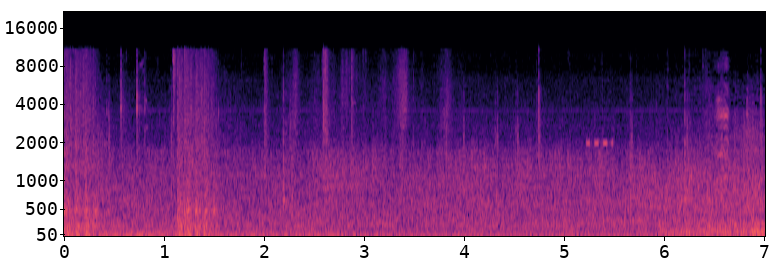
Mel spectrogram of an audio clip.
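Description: Rapid automatic fire from an inaccurate SMG in a looter-shooter video game, dense continuous bursts at steady level throughout with no talking.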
